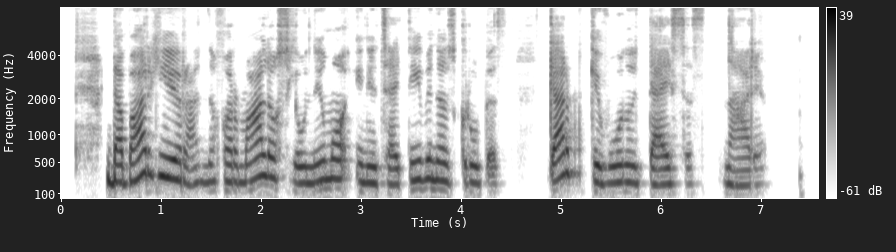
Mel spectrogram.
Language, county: Lithuanian, Vilnius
